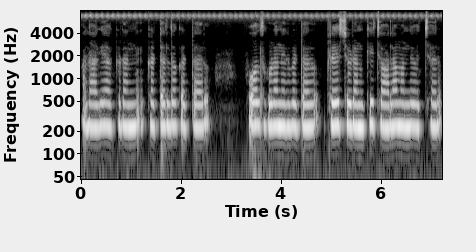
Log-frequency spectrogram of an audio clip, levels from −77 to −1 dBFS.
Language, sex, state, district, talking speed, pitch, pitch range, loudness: Telugu, female, Andhra Pradesh, Sri Satya Sai, 90 wpm, 230 Hz, 230-240 Hz, -14 LUFS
